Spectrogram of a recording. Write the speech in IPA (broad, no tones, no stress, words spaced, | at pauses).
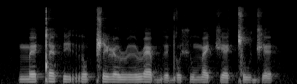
mɛǃɛθi roǁiɭə ɹɘɹæ bɘdoʃumæ t͡ʃɛ ǀud͡ʒɛ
